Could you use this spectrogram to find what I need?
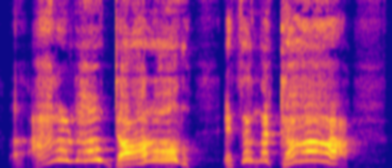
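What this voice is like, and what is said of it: Boston accent. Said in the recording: “I guess they're from Boston now, with that accent.”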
